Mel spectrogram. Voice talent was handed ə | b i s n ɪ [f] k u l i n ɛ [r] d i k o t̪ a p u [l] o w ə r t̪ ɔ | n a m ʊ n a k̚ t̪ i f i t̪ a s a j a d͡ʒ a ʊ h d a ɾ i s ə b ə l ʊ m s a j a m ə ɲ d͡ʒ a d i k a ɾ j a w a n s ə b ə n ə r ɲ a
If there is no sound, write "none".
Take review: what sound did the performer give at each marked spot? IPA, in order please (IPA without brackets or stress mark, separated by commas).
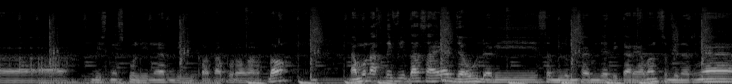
s, r, ɾ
